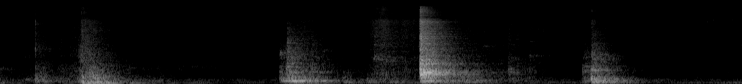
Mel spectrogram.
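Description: About five separate knocks and bangs from household handling, each dying away quickly; the loudest comes a little past four seconds in.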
